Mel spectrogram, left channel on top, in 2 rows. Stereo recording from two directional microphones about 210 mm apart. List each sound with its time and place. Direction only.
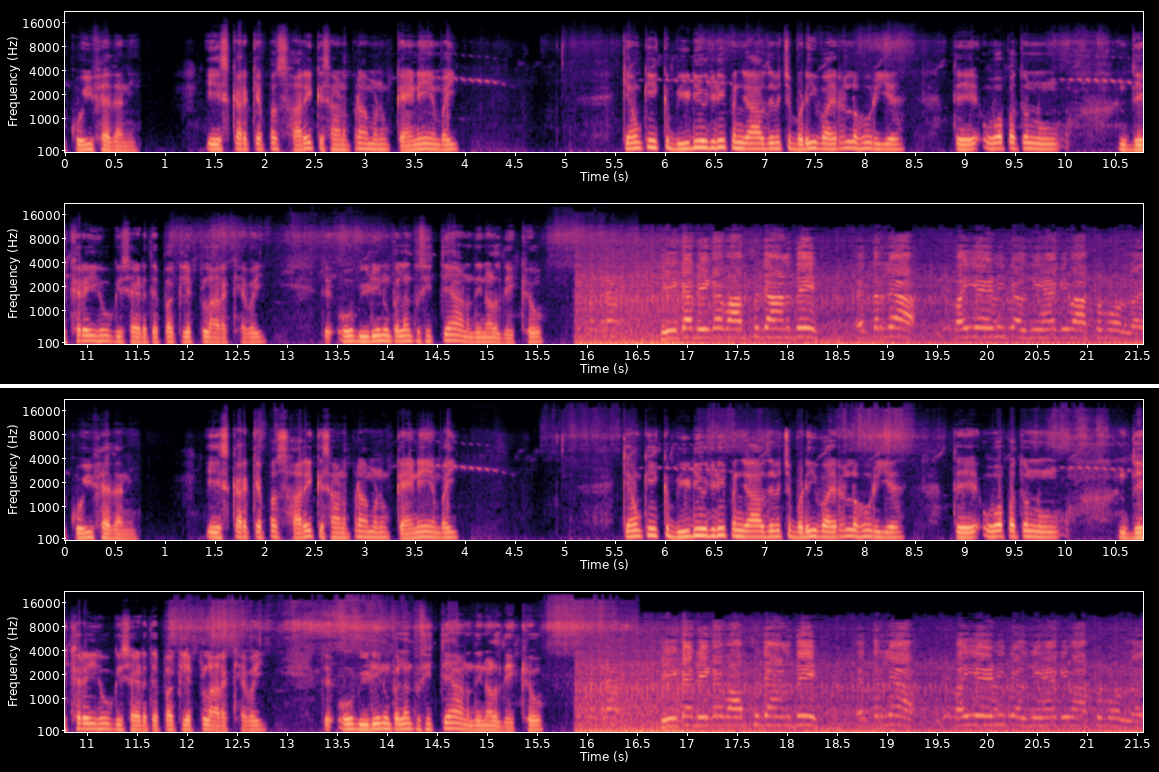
0.1 s speech: 15° left (ahead or behind)
5.5 s speech: 10° left (ahead or behind)
18.3 s vehicle: centre (ahead or behind)
20.0 s speech: centre (ahead or behind)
